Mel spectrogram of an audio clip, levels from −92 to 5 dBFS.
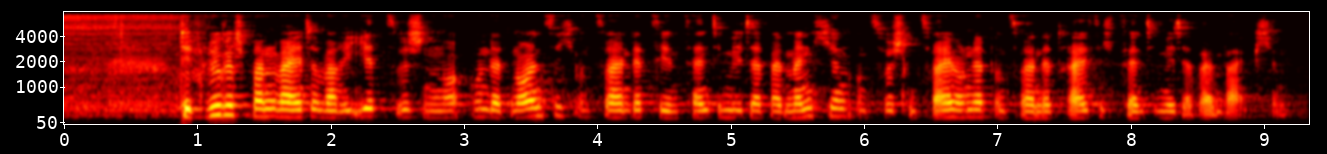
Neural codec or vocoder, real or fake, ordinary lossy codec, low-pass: codec, 16 kHz, 8 kbps, FreqCodec, larger model; fake; none; 7.2 kHz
